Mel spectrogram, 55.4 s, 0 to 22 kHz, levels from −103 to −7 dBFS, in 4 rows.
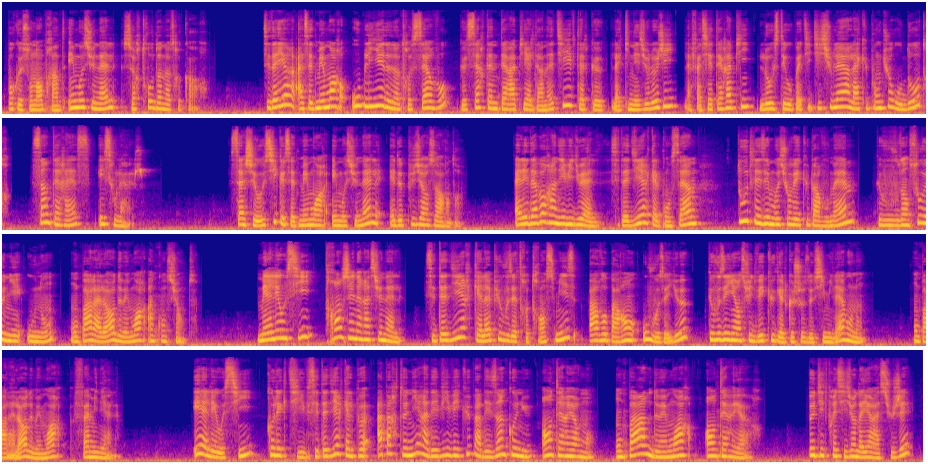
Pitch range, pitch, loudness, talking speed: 180-245 Hz, 210 Hz, -20 LUFS, 145 wpm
